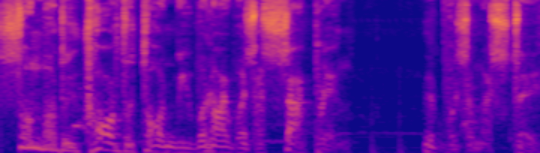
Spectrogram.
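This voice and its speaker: A man puts on a growling character voice. It sits at medium pitch and moves at a moderate pace. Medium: video game. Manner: broken grammar, simple.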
